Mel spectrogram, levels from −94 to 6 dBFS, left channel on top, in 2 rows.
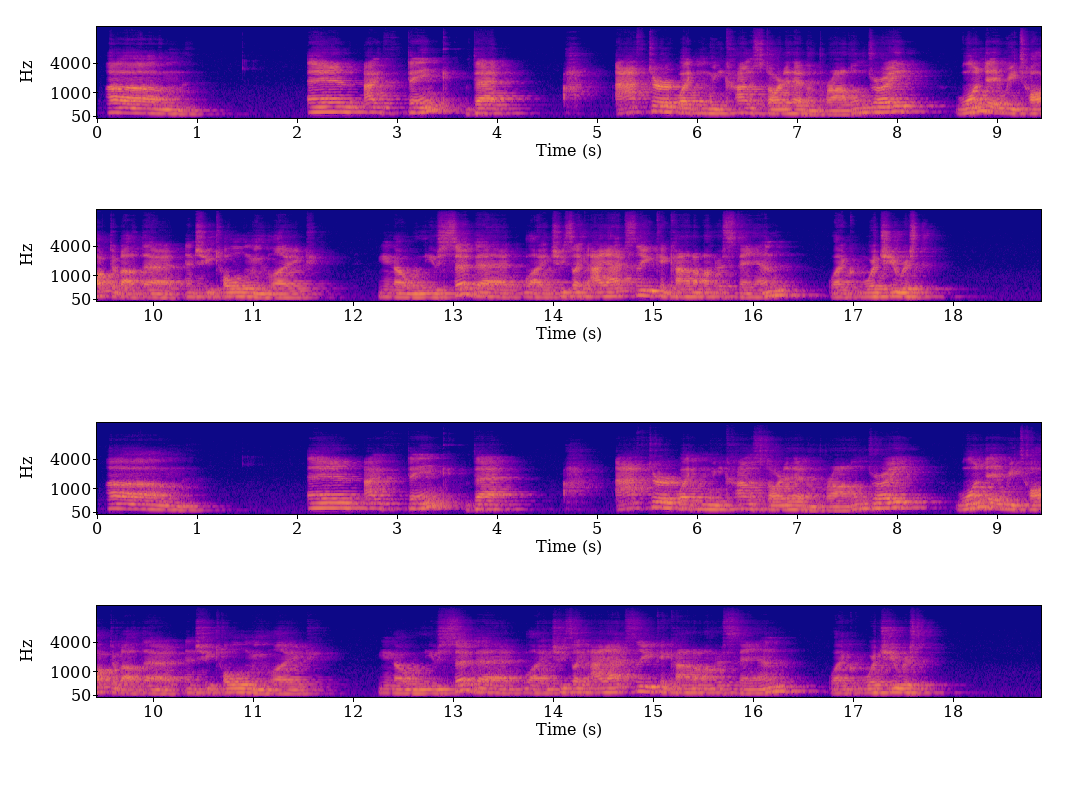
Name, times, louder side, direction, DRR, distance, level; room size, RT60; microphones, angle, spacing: voice 1, 0.1-0.9 2.1-3.4 3.8-4.0 4.7-4.8 5.2-8.1 8.6-11.6 12.3-16.3 16.8-17.6, left 2 dB, 35° left, 2 dB, 6.1 m, -29 dB
18.5 x 18.5 x 7.9 m, 0.70 s
head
